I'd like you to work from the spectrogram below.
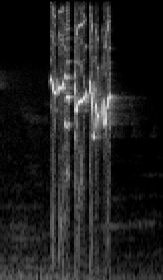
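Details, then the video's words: Natural song of a cucak kinoi, free of mimicry, used as a lure for other birds. A brief, bright phrase of rapid, twittering, high squeaky notes, about six in a row, then silence. "Suara asli cucak kinoi"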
